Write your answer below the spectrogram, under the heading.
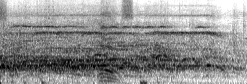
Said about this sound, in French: Est-ce qu'on peut pousser des cris de joie Les bergers en chef Les bergers en chef Yes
